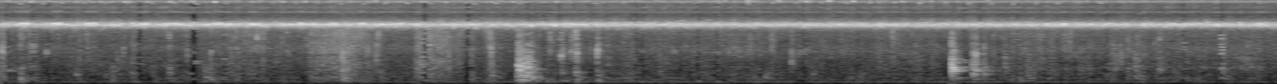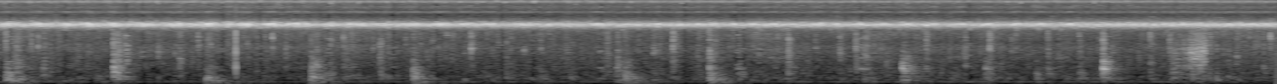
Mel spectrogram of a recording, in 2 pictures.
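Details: House crickets in a rearing setup sing a sustained high trill, slightly quieter, punctuated by frequent sharp clicks and scratchy taps from movement nearby.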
